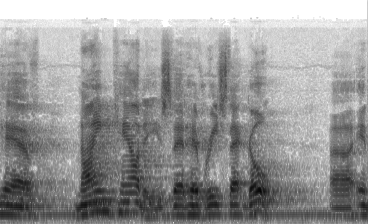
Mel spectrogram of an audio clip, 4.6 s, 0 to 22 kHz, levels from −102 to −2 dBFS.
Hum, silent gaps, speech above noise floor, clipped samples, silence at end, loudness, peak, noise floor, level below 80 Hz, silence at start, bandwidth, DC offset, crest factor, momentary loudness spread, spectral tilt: none; none; 20 dB; under 0.1%; 0 s; -17 LUFS; 0 dBFS; -37 dBFS; -52 dBFS; 0 s; 13 kHz; under 0.1%; 18 dB; 17 LU; -5 dB/octave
